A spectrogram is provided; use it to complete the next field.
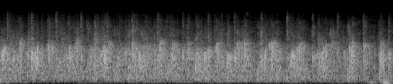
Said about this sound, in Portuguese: Vou dar um aplauso para esse grande mestre que está aqui.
